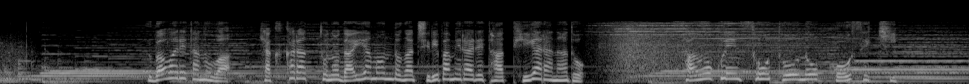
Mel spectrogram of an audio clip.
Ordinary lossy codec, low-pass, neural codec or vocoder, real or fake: none; none; none; real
